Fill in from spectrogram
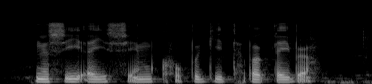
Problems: low volume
